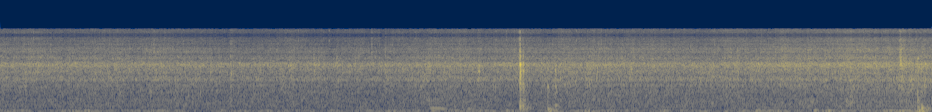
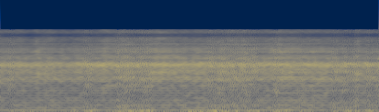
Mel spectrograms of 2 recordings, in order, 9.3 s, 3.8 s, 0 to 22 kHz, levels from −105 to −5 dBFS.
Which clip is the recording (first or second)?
first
